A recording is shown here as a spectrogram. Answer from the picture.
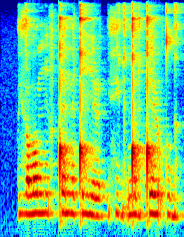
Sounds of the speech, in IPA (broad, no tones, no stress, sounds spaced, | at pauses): vʲ ɔ lˠ u ŋ iː f ǃ e n e ǃ iː ɭ | fʲ e ɡ ḛ ŋ͡ǃ ɨ ɡ ǃ i ɭ ṵ tʷ ɨ ɡ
